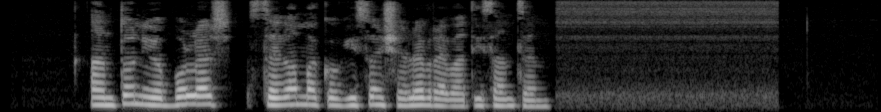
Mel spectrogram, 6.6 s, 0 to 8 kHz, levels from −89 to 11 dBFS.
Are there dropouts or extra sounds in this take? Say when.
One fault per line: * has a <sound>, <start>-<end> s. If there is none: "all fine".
all fine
